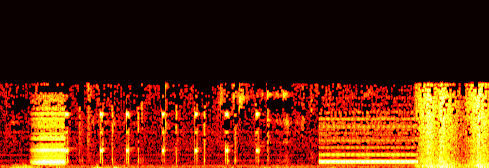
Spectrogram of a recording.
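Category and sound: signal or alarm, telephone being dialed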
